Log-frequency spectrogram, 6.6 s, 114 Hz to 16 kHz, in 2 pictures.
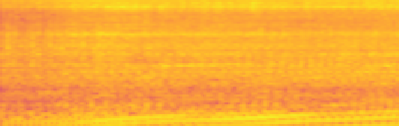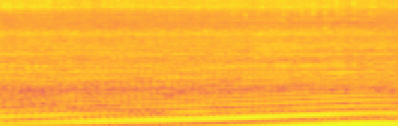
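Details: Yanmar YM1610 diesel tractor (1979-1981, 942 hours), after about 10 years sitting, running: steady, even low diesel chug that settles smoothly with no knocks or misses; running healthy.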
